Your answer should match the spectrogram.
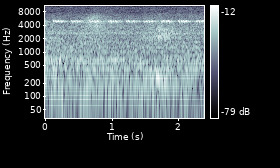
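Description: Faint cricket chirping, a high, even pulse at about four chirps a second.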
